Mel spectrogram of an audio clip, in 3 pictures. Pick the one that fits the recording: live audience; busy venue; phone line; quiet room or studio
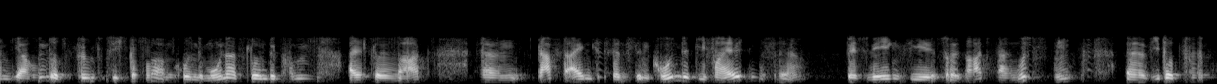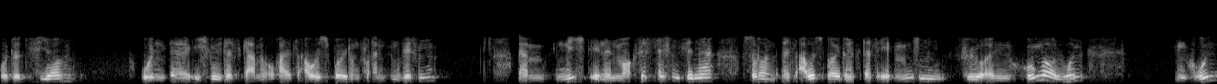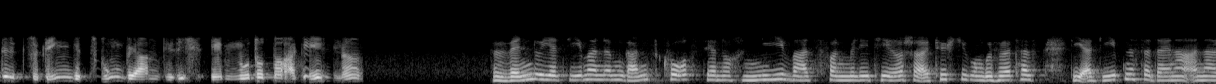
phone line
